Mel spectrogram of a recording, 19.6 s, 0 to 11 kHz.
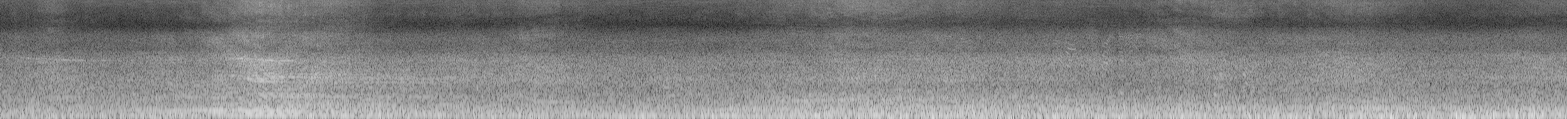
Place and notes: Roosevelt Road, Taipei - Soundwalk
walking out of the MR and the noise street, Sony PCM D50 + Soundman OKM II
